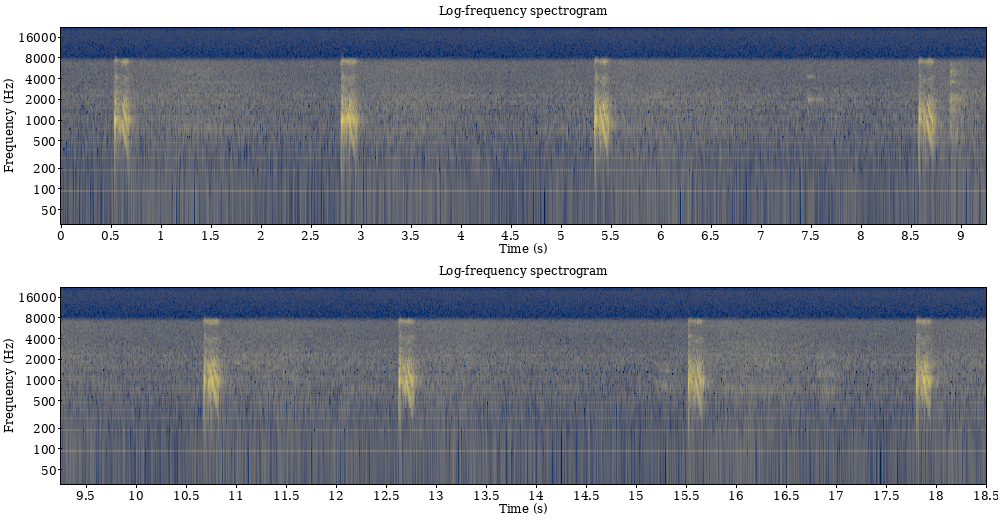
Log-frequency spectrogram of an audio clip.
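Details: Newborn baby with hiccups: brief, sharp catches repeating about every two and a half seconds, eight in all, in a quiet room.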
